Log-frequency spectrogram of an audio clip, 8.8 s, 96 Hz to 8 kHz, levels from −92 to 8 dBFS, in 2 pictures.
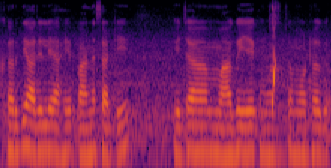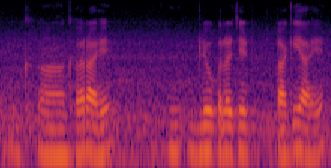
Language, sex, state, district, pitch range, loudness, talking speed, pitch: Marathi, male, Maharashtra, Dhule, 140-150 Hz, -31 LUFS, 115 wpm, 145 Hz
